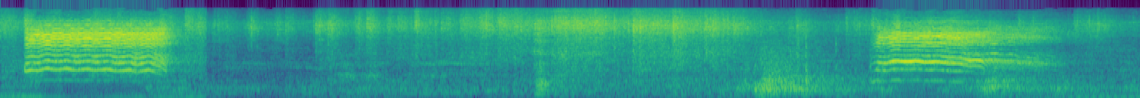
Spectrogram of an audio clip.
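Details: Playing baby goats on a farm; a loud, tremulous bleat opens the recording and a second, equally strong wavering bleat follows about four seconds later, with soft background noise between.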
